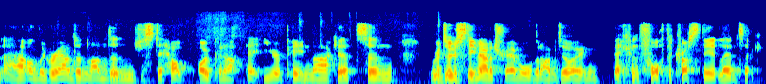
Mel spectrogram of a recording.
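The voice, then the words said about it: New Zealand accent. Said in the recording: “The accent certainly stands out here in New York ... Kiwi company”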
